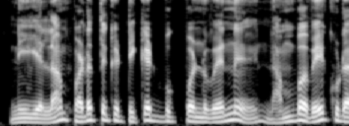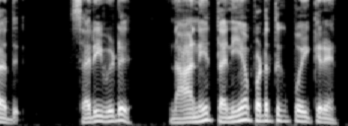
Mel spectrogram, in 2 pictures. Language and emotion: Tamil, disgusted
